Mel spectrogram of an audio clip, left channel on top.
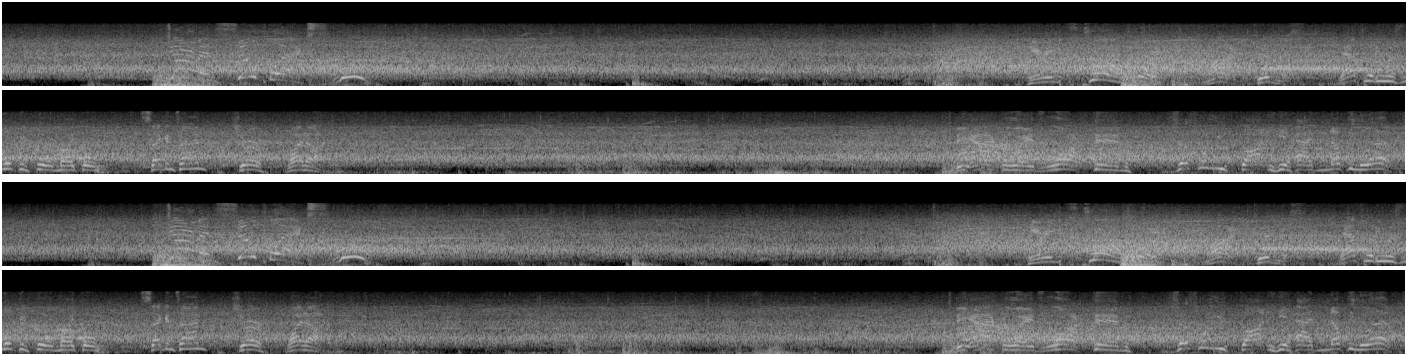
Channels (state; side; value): normal; both; correlation 0.51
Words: German suplex! Woo! Here he goes. Strong kick. My goodness. That's what he was looking for, Michael. Second time? Sure. Why not? The accolades locked in. Just when you thought he had nothing left.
